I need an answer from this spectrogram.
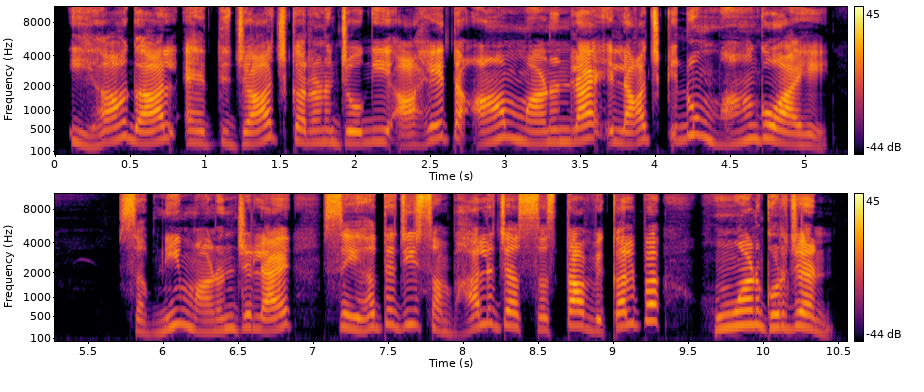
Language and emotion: Sindhi, angry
